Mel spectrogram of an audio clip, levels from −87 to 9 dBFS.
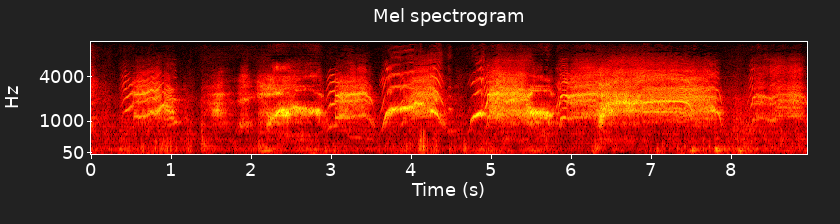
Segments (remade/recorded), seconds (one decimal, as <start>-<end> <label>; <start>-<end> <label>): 0.0-1.4 recorded; 1.4-2.9 remade; 2.9-5.1 recorded; 5.1-5.8 remade; 5.8-6.3 recorded; 6.3-6.9 remade; 6.9-9.0 recorded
